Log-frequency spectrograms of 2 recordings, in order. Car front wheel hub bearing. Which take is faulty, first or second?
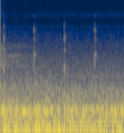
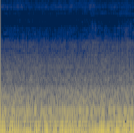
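first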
